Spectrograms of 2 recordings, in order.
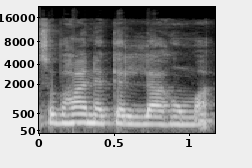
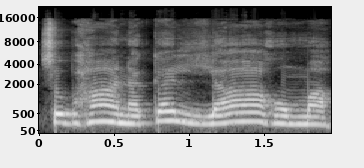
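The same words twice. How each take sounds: First: It is rushed, with the long vowel clipped short. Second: It is unhurried, with the long vowel fully drawn out. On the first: The speaker calls it wrong. "जल्दी से पढ़ जाते हैं ... ऐसे नहीं करना" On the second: The speaker calls it right. "उस खड़े ज़बर का हक अदा होगा तो अल्लाह का नाम होगा"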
